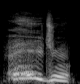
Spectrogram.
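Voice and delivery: high, abandoned attempt at a Rocky impression; Sylvester Stallone. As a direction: try out a movie boxer's call. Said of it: "do a serviceable Sly".

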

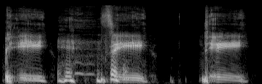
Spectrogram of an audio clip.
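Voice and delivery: burped letters, one belch each; burping the alphabet. Shown as a demonstration. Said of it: "Rick Sanchez burping the alphabet".

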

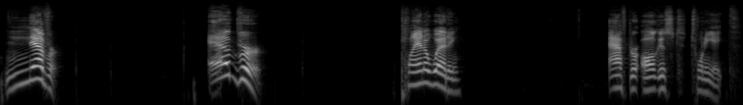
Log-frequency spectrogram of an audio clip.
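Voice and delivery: slow, spaced-out stern warning; emphatic warning. Acted. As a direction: hammer the warning word by word. Emphatic warning to wedding planners.

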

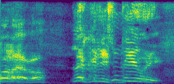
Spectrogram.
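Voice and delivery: high, mock Australian-turned-English voice; faux-English accent. Co-host joining the accent joke, squeaky faux-English voice. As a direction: attempt Australian and land on English. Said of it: "That's more English".

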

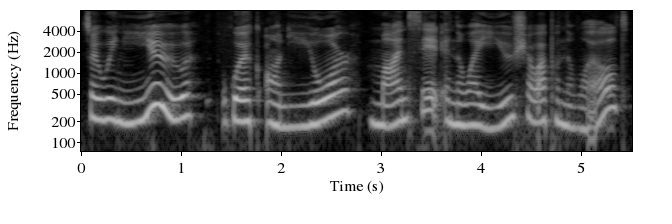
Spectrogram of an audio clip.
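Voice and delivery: normal talking voice

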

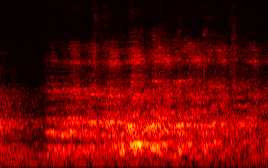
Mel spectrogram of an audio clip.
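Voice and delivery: high, breathy burst of laughter; delighted laugh. Real, not acted. Pastor recalling the teenagers walking in, delighted laugh. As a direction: laugh at the memory.

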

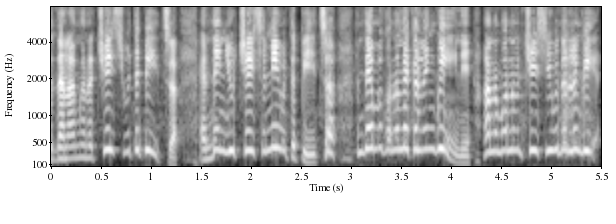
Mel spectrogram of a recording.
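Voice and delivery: very high, excitable Italian cartoon plumber; squeaky, breakneck improvised Italian patter; Mario. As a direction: babble joyfully high and fast, in a cartoon Italian accent. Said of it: "I went".

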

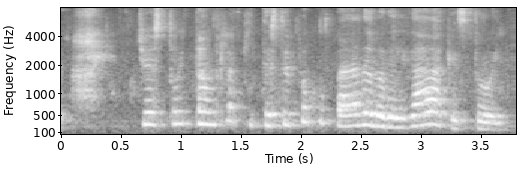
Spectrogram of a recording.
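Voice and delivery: a soft, hammed-up show of pity for her own thinness; quiet, mocking take on the coworker's complaint; mock thin-woman whine. Mimicking the coworker bragging about being skinny, mock whine.

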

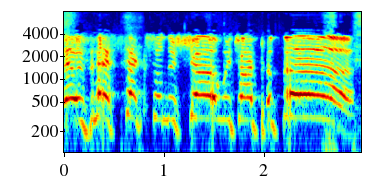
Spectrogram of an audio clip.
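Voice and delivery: sustained shouted TV review; yelling caller. Real, not acted. Caller reviews a TV show for hosts, yelling. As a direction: deliver casual opinions at a yell. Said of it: "I love when you just yell at us".

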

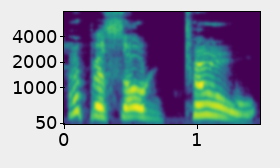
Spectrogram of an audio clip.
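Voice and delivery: slow, loud announcer call; fighting game announcer. Acted. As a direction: drag it out like an arena announcer. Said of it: "do the intro and the announcer voice".

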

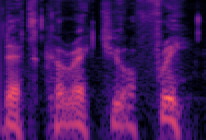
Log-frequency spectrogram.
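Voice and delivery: a quiet, tender confirmation; tender reassurance. Retold or imitated. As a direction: reassure her almost under your breath. Man gently reassures her.

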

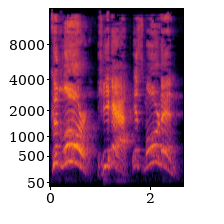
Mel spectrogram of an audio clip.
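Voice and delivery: high, loud, delighted cheer; hammed-up happy wake-up cry; joyful morning shout. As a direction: shout it like the day is a gift. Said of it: "the other one is".

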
